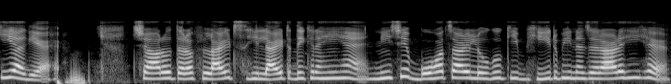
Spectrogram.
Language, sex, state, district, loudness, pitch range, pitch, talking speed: Hindi, female, Bihar, West Champaran, -13 LUFS, 260-295 Hz, 275 Hz, 195 wpm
